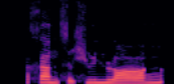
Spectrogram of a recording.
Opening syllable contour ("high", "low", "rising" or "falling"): falling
